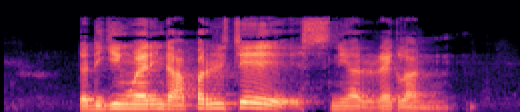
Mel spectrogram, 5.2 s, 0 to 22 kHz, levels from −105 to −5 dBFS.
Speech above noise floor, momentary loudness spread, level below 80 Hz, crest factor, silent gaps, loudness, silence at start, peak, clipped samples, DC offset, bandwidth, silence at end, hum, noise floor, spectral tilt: 47 dB; 13 LU; -64 dBFS; 20 dB; none; -20 LUFS; 0.8 s; -2 dBFS; under 0.1%; under 0.1%; 11.5 kHz; 0.8 s; none; -67 dBFS; -4.5 dB/octave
